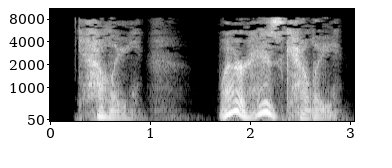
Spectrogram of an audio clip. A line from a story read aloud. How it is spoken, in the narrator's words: Danielle murmured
